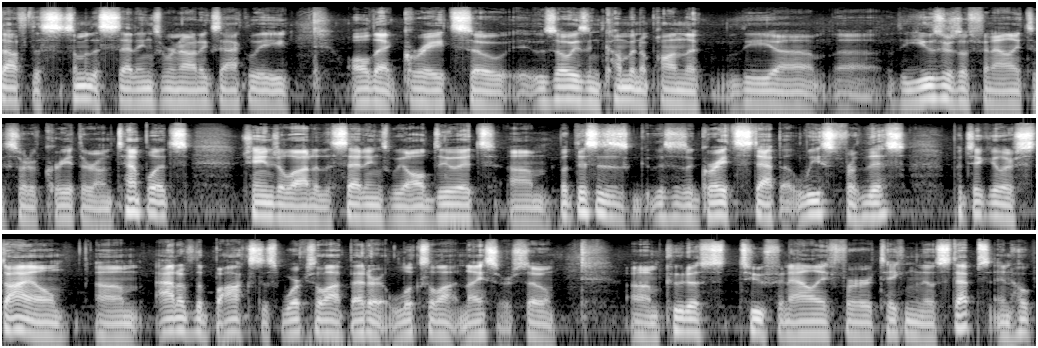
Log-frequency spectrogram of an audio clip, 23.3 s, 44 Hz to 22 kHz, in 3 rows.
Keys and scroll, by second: 18.0 super+-.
